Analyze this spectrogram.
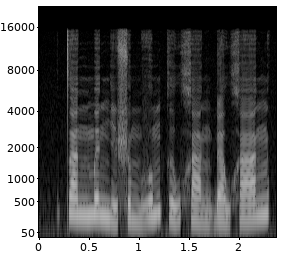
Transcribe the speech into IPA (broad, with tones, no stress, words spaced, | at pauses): t̪a˧n mɛ˧ŋi˨˩˨ʂə˨˩m və˧˥mkə˨˩˦w xa˨˩ŋ ɗa˨˩wxa˧˥ŋ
